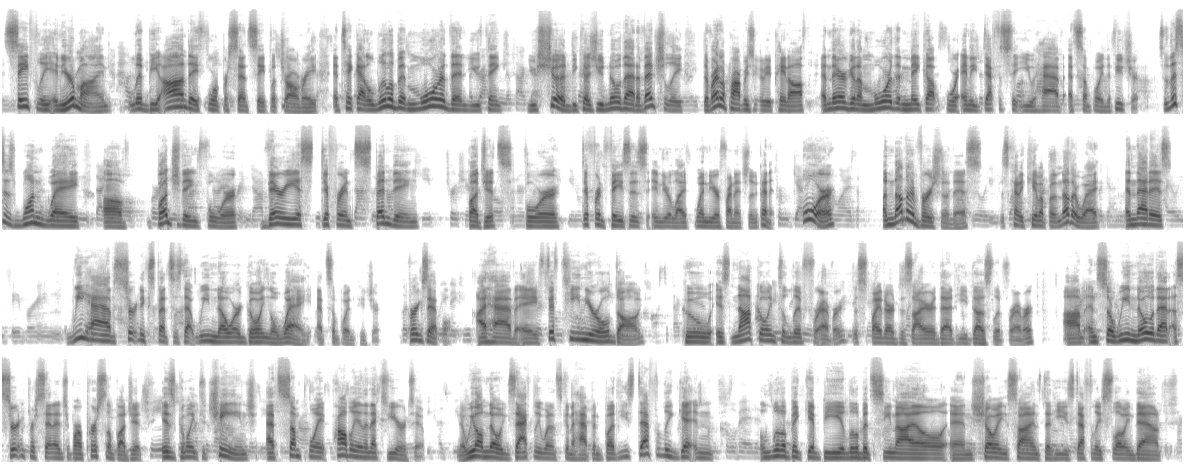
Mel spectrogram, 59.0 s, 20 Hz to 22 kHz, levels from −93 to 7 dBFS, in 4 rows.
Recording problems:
voice in the background; faint; throughout; 25 dB below the speech

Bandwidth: 17 kHz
